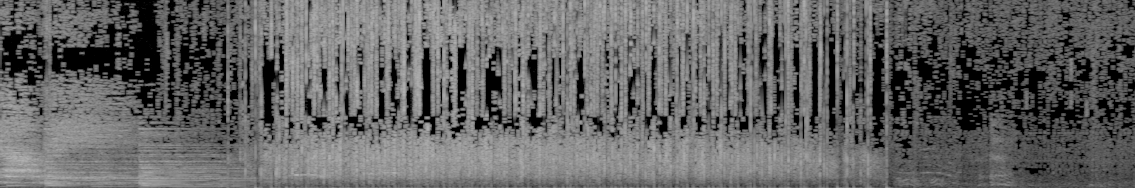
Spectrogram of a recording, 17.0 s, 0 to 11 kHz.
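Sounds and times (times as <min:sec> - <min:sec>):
children's choir singing: 0:00.0 - 0:03.2
audience applauding: 0:03.3 - 0:13.4.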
